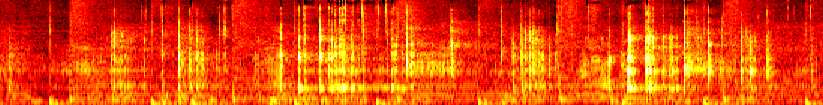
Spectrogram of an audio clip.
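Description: Steel ball bearings clicking and rattling through a small wooden tabletop skee-ball game, many quick sharp clicks and clatters, over background music.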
